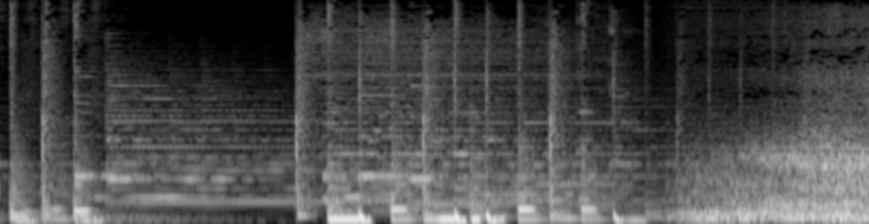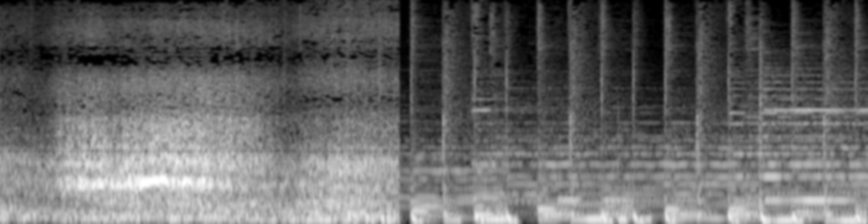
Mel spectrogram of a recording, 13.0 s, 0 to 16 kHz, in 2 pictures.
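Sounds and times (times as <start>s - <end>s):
background music with a beat: 0.0s - 5.4s, 9.6s - 13.0s
rushing noise: 5.0s - 9.5s.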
